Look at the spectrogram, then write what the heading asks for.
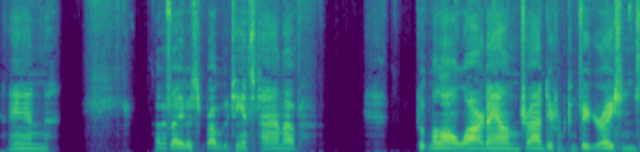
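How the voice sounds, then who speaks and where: Man with an even, flat delivery. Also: mid-range voice, dry recording, poor audio. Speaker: radio hobbyist. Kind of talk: casual home video walkthrough. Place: outdoors in a wooded yard by a house. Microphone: handheld camera, held by the speaker.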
